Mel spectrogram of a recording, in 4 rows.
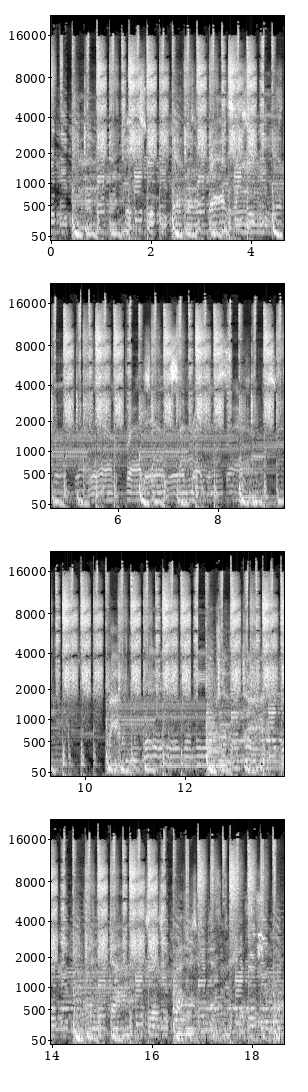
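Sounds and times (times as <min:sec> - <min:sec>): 
voice rolling down: 0:00.2 - 0:18.6.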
